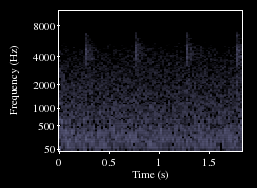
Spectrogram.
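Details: CBR 2 ultrasonic motion sensor on a TI-Nspire (DataQuest app), measuring a book about 15–18 cm away as it is slowly moved away. Soft, crisp, perfectly even clicks about twice a second over quiet hiss: normal pinging.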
